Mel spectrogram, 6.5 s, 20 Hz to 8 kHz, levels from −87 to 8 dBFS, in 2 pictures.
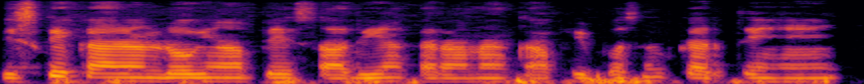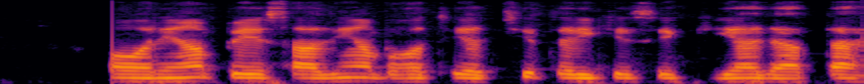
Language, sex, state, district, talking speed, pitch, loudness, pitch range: Hindi, male, Bihar, Saran, 215 wpm, 125 Hz, -18 LUFS, 120-130 Hz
